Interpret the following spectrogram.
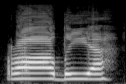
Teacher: ہم را کو اور اس کے بعد مد الف کو اور ضاد کو، یہ تینوں حرف کو ہم تفخیم سے ادا کریں گے. آخری میں یہاں بھی تاء مدورہ پہ ہم رکیں گے تو اس پہ ہا سے رکیں گے.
